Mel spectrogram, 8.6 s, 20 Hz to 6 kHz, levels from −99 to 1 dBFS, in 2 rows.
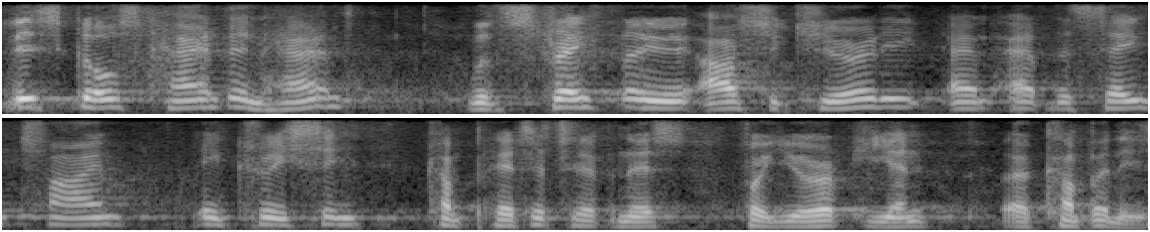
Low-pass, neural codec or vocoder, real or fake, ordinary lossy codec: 5.4 kHz; codec, 16 kHz, 2 kbps, FunCodec, trained on Chinese and English, 25 frames a second; fake; AAC, 48 kbps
